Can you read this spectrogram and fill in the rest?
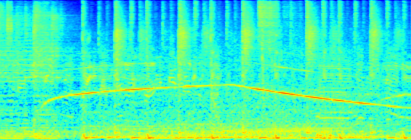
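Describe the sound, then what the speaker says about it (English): A police siren wails in a long rising and falling sweep over steady road and engine noise, loud and fairly close. "He's not aware of the flashing blue lights or the sirens"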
